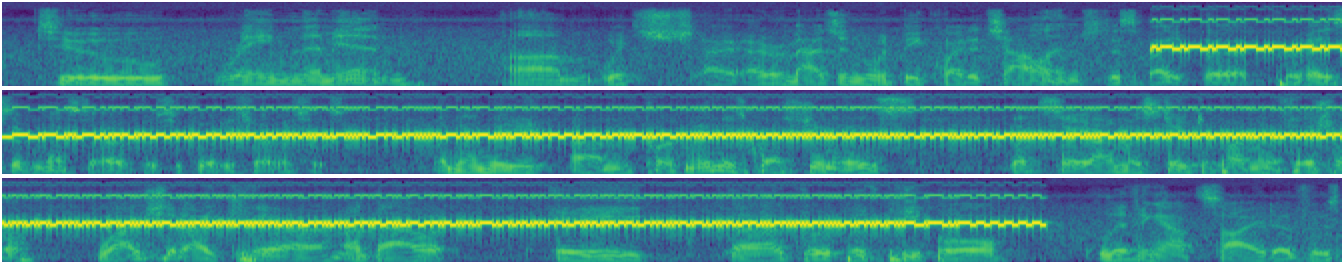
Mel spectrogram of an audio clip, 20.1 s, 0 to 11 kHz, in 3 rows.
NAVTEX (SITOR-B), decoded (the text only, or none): ZCZC EB14 NAV WARNING 356. WRECK IN PSN 10-13N 169-51W. WIDE BERTH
